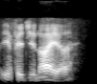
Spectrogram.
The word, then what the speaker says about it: Iphigenia: A 5-syllable name, you generally have the pattern accent on the first and a lesser accent on the fourth. So, for example, Iphigenia or Iphianassa, those are 2 5-syllable names which have accents on both the first and fourth syllable.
